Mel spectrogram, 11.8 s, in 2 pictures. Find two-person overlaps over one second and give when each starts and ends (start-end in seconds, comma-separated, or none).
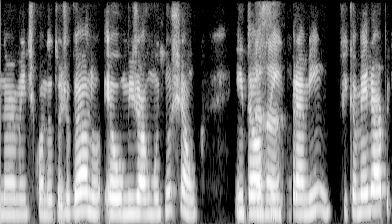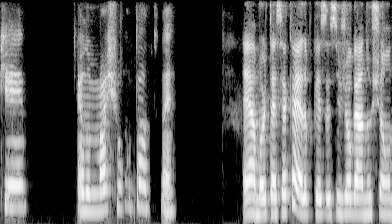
none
